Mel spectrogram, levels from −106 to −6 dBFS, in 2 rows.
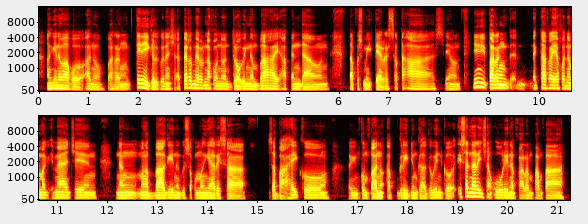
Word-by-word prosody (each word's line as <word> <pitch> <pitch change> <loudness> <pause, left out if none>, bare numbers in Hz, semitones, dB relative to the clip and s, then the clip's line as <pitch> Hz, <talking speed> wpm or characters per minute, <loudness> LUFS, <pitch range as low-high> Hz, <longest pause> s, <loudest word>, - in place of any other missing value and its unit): ang 115 - -1
ginawa 125 -1 +3
ko 95 -2 -3
ano, 95 -4 -5
parang 100 0 -5
tinigil 135 - +4
ko - - -4
na 110 0 -2
siya. 110 - -7
Pero 150 +1 +4
meron 140 -3 +2
ako 120 -2 -2
nu'n 110 -2 -3
drawing 105 0 +1
ng 100 -1 -2
bahay 115 -1 +3
up 105 -1 -7
and 100 -1 -2
down 95 0 -2 0.4
Tapos - - -4
may 95 -3 -3
terrace 100 +2 -1
sa 105 - -4
taas 110 -1 -4
'yon. 100 -1 -6 0.2
'Yon 180 0 +4
'yong - - -3
parang 145 -2 +7 0.5
nagta-try 135 +1 +3
ako 130 0 -1
na 120 - +2
mag-imagine 110 0 -1 0.4
ng 110 -1 +3 0.3
mga 115 0 +1
bagay 110 +2 +4
na 110 - -1
gusto 105 -1 -7
kong 105 -1 -1
mangyari 100 -1 +1
sa, 95 -3 0 0.5
sa - - 0
bahay 110 +4 -1
ko. 110 -1 -1 0.5
Ayun 100 -1 -5
kung 105 0 -1
paano 105 +1 +4
upgrade 100 -1 -3
yung 100 -1 -1
gagawin 105 +5 -3
ko, 105 -1 -1
isa 145 +5 +4
na 160 -1 +8
rin 155 -3 +3
siyang 130 - -1
uri 115 0 0
na 110 -2 0
parang 105 +1 -3
pampa 100 -1 -1
110 Hz, 165 wpm, -25 LUFS, 100-115 Hz, 0.5 s, na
